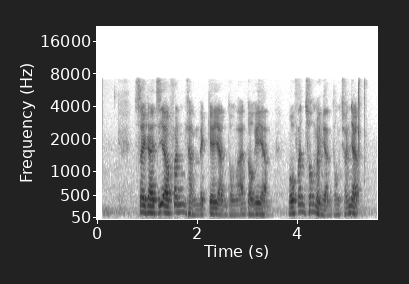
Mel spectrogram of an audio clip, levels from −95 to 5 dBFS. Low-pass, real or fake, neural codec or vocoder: 7.2 kHz; fake; codec, 16 kHz, 6 kbps, DAC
